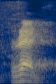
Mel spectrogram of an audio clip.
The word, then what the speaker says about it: read: And the past form of read will be read. The pronunciation remains the same. In case of read, the pronunciation remains the spelling remains the same, but the pronunciation is different. It is read.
